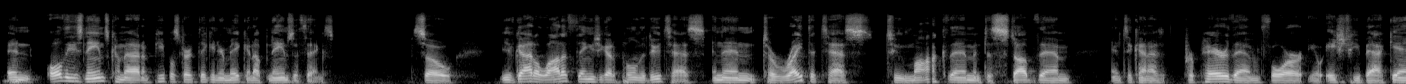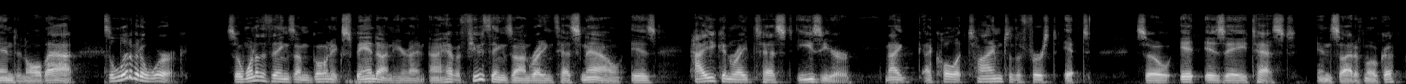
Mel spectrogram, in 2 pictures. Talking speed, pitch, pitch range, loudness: 235 wpm, 105 Hz, 95-120 Hz, -20 LUFS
